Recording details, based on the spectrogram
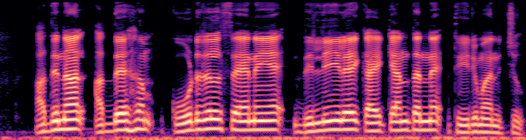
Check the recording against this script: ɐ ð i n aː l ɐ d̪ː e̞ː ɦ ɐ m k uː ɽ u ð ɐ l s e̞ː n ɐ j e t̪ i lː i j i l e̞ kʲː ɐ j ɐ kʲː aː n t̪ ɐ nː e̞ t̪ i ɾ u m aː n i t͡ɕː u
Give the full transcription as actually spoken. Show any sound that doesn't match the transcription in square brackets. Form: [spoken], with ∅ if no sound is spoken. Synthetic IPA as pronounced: ɐ ð i n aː l ɐ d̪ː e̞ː ɦ ɐ m k uː ɽ u ð ɐ l s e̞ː n ɐ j e [d̪] i lː i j i l e̞ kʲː ɐ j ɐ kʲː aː n t̪ ɐ nː e̞ t̪ [iː] ɾ u m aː n i t͡ɕː u

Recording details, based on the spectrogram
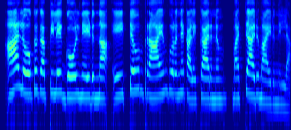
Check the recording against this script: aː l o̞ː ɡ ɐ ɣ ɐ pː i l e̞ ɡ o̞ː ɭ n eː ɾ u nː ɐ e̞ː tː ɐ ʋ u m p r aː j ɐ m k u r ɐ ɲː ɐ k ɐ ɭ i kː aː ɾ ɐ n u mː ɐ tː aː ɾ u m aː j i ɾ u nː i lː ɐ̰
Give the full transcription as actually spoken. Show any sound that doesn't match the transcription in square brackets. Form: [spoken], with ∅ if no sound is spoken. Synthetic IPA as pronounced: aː l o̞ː ɡ ɐ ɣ ɐ pː i l e̞ ɡ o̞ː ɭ n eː [ɽ] u nː ɐ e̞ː tː ɐ ʋ u m p r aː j ɐ m k u r ɐ ɲː ɐ k ɐ ɭ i kː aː ɾ ɐ n u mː ɐ tː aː ɾ u m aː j i ɾ u nː i lː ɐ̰

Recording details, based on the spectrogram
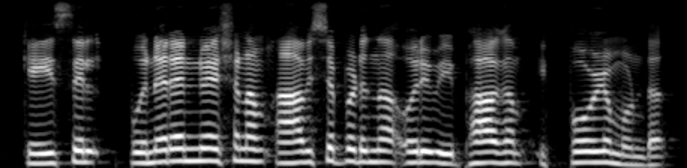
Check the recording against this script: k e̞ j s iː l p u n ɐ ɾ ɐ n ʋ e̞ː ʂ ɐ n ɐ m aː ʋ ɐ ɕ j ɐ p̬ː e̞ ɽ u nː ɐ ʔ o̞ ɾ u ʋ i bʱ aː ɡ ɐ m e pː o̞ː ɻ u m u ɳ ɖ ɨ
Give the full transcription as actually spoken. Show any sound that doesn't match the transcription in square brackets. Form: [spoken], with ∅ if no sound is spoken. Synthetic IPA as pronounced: k e̞ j s [i] l p u n ɐ ɾ ɐ n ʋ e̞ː ʂ ɐ [ɳ] ɐ m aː ʋ ɐ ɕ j ɐ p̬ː e̞ ɽ u nː ɐ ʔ o̞ ɾ u ʋ i bʱ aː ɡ ɐ m [i] pː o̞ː ɻ u m u ɳ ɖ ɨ

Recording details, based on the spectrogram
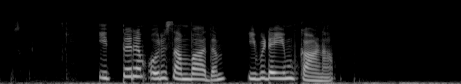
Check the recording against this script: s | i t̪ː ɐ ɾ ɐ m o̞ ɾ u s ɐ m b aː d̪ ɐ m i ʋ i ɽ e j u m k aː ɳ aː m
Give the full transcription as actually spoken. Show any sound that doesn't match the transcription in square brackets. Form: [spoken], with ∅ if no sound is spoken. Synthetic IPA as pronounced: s | i t̪ː ɐ ɾ ɐ m o̞ ɾ u s ɐ m b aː d̪ ɐ m i ʋ i ɽ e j u m k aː ɳ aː m

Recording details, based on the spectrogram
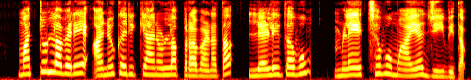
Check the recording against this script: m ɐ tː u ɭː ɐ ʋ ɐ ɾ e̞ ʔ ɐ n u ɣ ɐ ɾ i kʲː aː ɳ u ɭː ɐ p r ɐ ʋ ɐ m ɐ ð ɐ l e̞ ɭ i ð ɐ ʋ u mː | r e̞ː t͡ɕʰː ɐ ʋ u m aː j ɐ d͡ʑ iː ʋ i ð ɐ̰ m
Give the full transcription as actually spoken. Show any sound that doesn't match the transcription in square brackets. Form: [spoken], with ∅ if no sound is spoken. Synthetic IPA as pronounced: m ɐ tː u ɭː ɐ ʋ ɐ ɾ e̞ ʔ ɐ n u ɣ ɐ ɾ i kʲː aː [n] u ɭː ɐ p r ɐ ʋ ɐ [ɳ] ɐ ð ɐ l e̞ ɭ i ð ɐ ʋ u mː | [ɭ] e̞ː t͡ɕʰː ɐ ʋ u m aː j ɐ d͡ʑ iː ʋ i ð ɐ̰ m

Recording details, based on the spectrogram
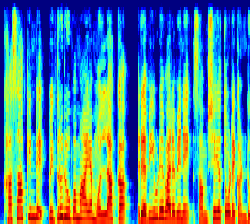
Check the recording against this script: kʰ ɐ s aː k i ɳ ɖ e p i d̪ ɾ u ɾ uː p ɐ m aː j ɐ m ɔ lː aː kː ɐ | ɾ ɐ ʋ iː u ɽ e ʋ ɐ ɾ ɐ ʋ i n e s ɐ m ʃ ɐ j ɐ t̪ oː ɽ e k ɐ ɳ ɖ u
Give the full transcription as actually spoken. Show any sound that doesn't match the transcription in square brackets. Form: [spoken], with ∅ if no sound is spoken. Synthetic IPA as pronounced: kʰ ɐ s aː k i ɳ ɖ e p i d̪ ɾ u ɾ uː p ɐ m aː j ɐ m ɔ lː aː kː ɐ | ɾ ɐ ʋ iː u ɽ e ʋ ɐ ɾ ɐ ʋ i n e s ɐ m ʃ ɐ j ɐ t̪ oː ɽ e k ɐ ɳ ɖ u

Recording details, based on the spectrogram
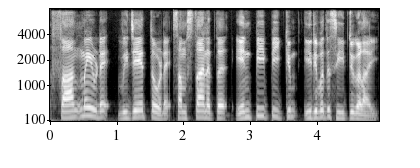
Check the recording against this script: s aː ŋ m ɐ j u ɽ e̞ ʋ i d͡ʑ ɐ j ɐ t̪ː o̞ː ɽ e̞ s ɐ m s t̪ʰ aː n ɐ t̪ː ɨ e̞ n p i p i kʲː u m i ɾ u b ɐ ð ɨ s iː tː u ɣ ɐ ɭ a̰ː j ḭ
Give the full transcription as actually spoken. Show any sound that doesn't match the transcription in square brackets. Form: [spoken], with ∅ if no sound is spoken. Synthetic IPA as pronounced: s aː ŋ m ɐ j u ɽ e̞ ʋ i d͡ʑ ɐ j ɐ t̪ː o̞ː ɽ e̞ s ɐ m s t̪ʰ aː n ɐ t̪ː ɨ e̞ n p i p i kʲː u m i ɾ u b ɐ ð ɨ s iː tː u ɣ ɐ ɭ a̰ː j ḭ

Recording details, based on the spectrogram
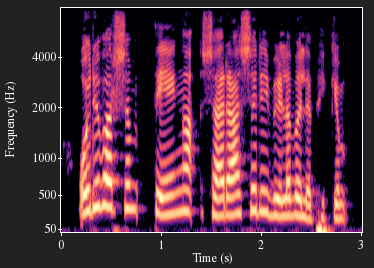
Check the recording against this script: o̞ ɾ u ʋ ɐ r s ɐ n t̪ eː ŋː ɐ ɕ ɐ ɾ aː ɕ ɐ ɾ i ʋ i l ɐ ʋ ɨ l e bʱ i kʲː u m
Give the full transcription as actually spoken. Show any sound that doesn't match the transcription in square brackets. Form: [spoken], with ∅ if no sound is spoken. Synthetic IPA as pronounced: o̞ ɾ u ʋ ɐ r [ʂ] ɐ [m] t̪ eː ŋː ɐ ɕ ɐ ɾ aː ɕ ɐ ɾ i ʋ i [ɭ] ɐ ʋ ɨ l e bʱ i kʲː u m

